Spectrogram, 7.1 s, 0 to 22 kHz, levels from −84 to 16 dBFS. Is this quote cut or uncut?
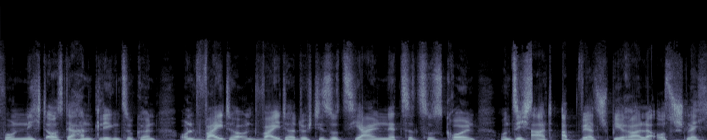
cut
